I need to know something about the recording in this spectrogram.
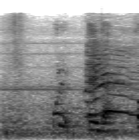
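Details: A domestic cat lying on a staircase gives a short, drawn-out meow with a rising then falling pitch.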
